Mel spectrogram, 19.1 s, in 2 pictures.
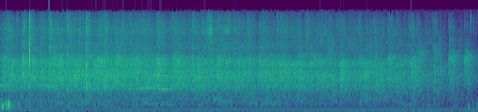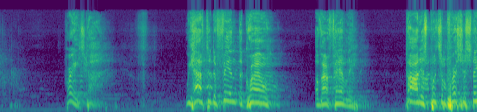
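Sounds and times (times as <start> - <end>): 
audience clapping hands: 0.0 - 10.0
speech: 11.0 - 11.6, 13.3 - 15.1, 15.9 - 16.8, 17.6 - 19.0.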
